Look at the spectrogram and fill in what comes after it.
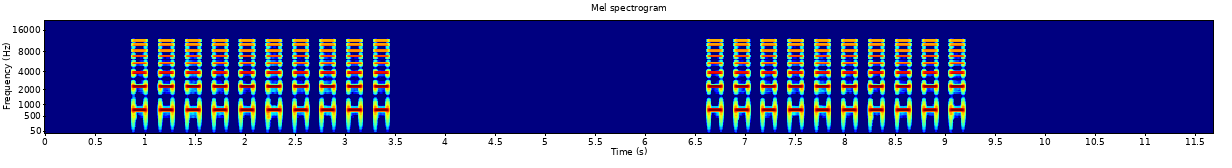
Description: Beep code, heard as beeps from a small speaker, played twice, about 760 Hz. 10 short. In AMI BIOS tables: CMOS shutdown register error.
